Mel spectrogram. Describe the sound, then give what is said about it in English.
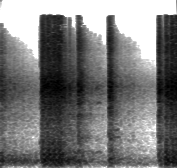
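Gunfire exchanged between Kurdish Asayish militia and Syrian government forces in a city: a few loud, sharp bursts of shots separated by short gaps. “Amateur video showed Kurdish militia units known as Asayish exchanging fire with Syrian government forces over control of part of the city.”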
